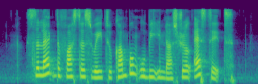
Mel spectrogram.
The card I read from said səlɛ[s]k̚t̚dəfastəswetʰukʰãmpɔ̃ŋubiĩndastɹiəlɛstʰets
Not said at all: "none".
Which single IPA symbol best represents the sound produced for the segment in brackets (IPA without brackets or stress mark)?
none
